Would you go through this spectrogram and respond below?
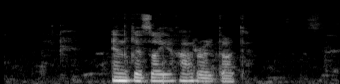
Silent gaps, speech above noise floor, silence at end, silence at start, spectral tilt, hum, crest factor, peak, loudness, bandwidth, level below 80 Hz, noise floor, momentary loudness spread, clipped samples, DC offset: none; 36 dB; 1.05 s; 1.1 s; -7 dB/octave; none; 18 dB; -6 dBFS; -20 LUFS; 11 kHz; -54 dBFS; -55 dBFS; 13 LU; under 0.1%; under 0.1%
